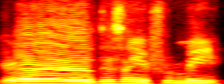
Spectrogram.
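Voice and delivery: ordinary talk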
